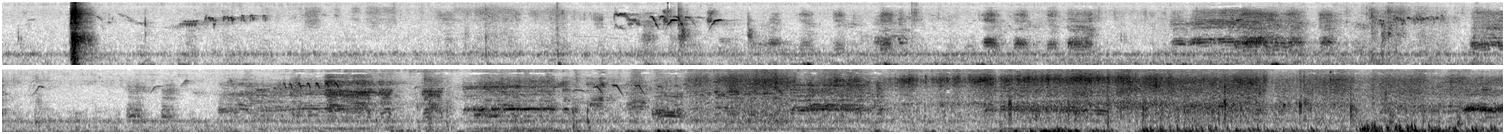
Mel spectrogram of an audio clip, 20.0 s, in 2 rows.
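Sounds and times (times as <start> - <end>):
faint fowl calls: 4.3 - 20.0.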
